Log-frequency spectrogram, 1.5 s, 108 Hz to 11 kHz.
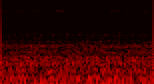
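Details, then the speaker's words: Renault/Dacia 1.5 dCi diesel on a cold start: a lumpy, uneven idle that shakes as it seems to run on three cylinders, a misfire traced to one injector whose back-leak value rises to about 1.80–2.0 when cold; it smooths out after about five minutes. "Yeah, it's shaking a lot. You see, now it starts really misfire. Can you hear?"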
